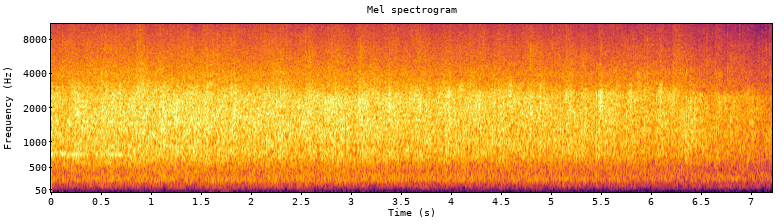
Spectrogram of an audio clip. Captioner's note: crowd applause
